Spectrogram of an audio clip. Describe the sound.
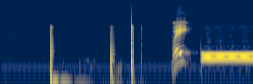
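A call drops on a radio call-in line: a few sharp clicks and a short garbled burst give way to a loud, steady line tone that holds to the end.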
